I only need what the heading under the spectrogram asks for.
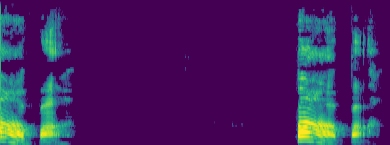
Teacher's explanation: Remember, it's a fourth tone and it's starting with a B, so we do not blow.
